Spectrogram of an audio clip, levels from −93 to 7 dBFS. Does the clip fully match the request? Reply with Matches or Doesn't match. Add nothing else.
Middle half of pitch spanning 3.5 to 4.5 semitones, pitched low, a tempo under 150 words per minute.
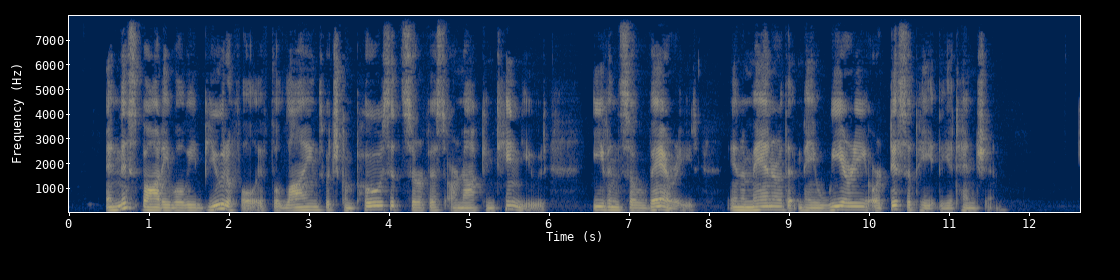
Matches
